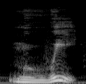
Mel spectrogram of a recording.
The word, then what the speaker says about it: mui: So to avoid unnecessary confusion in a confusing subject, I shall pronounce wooi in the Japanese style. Mui.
